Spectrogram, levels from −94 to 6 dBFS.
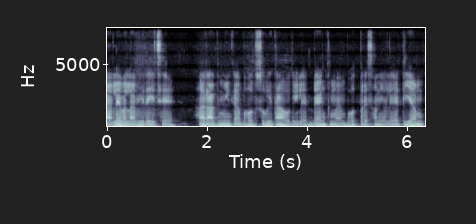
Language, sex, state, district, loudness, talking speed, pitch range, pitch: Angika, male, Bihar, Bhagalpur, -19 LUFS, 180 wpm, 95-105 Hz, 100 Hz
